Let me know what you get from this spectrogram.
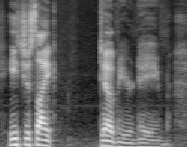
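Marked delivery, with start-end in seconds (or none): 1.3-2.2 the coolest guy voice, full cool delivery. Retelling an anime scene, quoting Subaru asking her name: very cool guy voice. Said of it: "in a very cool guy voice".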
